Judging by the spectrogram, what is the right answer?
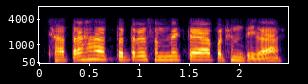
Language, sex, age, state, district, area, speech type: Sanskrit, male, 18-30, Odisha, Balangir, rural, conversation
